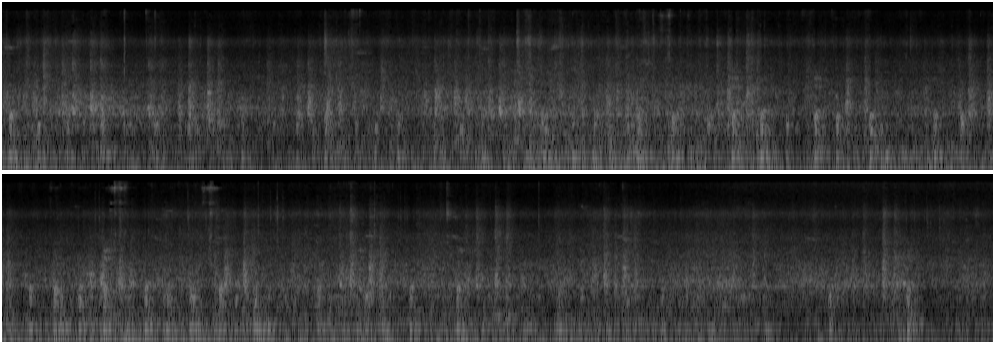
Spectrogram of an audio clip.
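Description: Iga Railway electric train, a converted ex-Tokyu car, heard from inside the carriage as it runs at speed. There is a steady rumble of wheels on rail with frequent small clicks and rattles.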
